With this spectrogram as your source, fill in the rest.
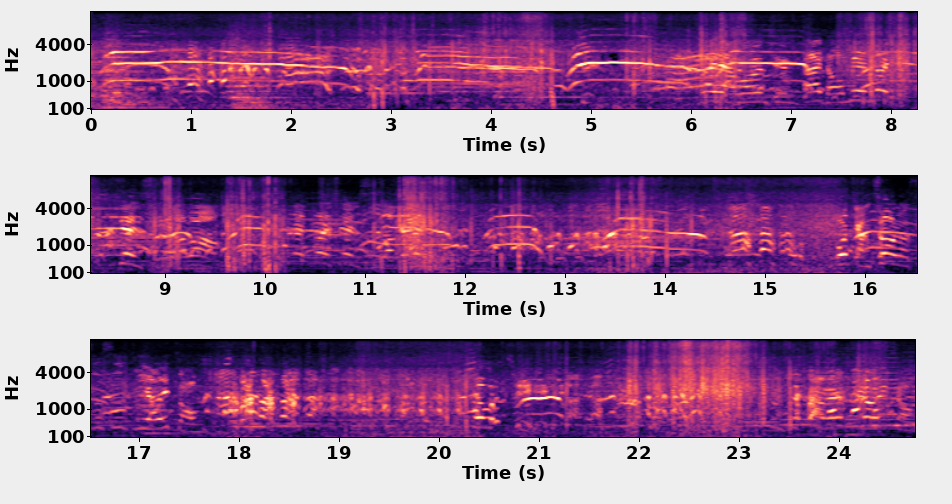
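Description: A waterfall roars loudly nearby.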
